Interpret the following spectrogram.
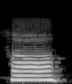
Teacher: ऊपर के अगले दोनों दांतों की नोक जब नीचे के होंठ के अंदर वाले हिस्से से लगे, यानी फा की अदायगी के वक्त जब सनायालिया यानी सामने के दो जो दांत का सिरा निचले होठों के शिकम से लगे यानी अंदर वाली साइड से लगे तो फा अदा होता है।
